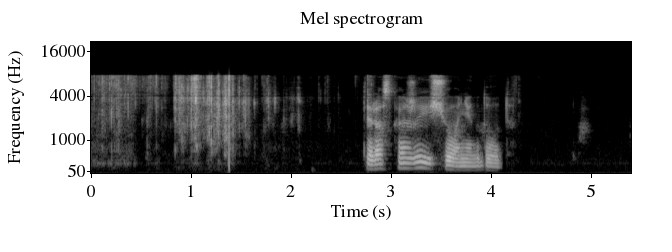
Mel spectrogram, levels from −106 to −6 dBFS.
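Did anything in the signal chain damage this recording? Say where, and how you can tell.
No, nothing along the chain seems to have left a mark on this speech recording, so there's no damaged stage to point to.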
